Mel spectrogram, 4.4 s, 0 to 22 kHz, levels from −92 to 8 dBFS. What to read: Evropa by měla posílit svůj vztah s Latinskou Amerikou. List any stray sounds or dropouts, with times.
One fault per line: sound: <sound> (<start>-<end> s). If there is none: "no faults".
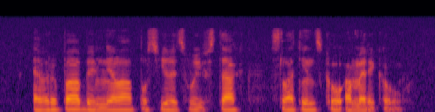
no faults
